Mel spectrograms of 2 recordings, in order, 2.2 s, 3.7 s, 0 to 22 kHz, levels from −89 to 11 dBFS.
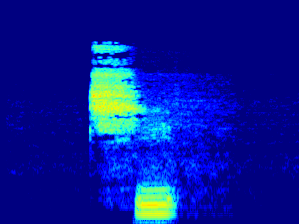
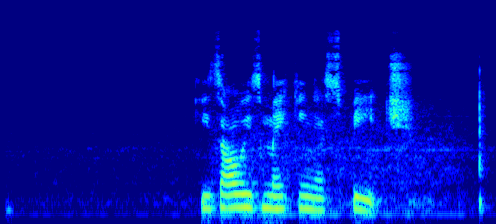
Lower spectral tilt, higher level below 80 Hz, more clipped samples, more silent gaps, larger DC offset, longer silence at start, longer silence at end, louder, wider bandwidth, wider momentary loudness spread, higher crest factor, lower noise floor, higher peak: second, -2 dB/octave vs -4.5 dB/octave; first, -74 dBFS vs -80 dBFS; neither; neither; neither; second, 0.65 s vs 1.5 s; first, 0.95 s vs 0.1 s; first, -19 LUFS vs -38 LUFS; second, 11.5 kHz vs 13.5 kHz; about the same, 14 LU vs 16 LU; about the same, 20 dB vs 20 dB; about the same, -76 dBFS vs -78 dBFS; first, -6 dBFS vs -20 dBFS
